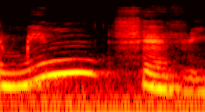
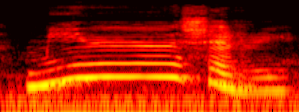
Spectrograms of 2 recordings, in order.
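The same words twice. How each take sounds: First: The n is pronounced fully and clearly. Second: The n fades lightly into the sh. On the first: The speaker calls it wrong. "You don't say" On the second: The speaker calls it right. "the noon here merges with the sheen. it becomes lighter"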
